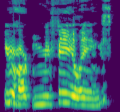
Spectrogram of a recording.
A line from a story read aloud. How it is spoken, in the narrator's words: wailed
